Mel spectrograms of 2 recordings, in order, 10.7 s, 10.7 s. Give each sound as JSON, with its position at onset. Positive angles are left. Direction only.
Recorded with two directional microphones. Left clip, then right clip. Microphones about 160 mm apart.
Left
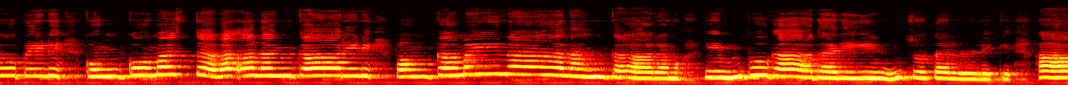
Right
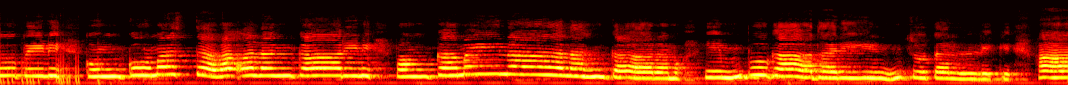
{"t": 0.3, "sound": "speech", "side_deg": 35}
